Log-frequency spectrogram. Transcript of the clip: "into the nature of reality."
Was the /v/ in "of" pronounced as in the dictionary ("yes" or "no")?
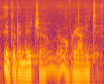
no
